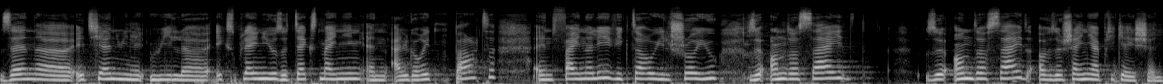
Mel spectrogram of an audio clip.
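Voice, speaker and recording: A woman's high-pitched voice at a fairly slow pace, with fairly even intonation and very even loudness. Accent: French. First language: French. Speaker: data science consultant. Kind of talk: conference talk. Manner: halting.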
